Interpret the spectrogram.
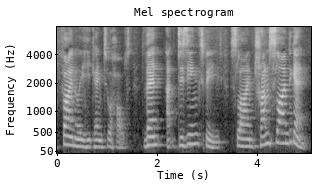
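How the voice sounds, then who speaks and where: A man's voice: high voice, lively intonation, a little slow, a bit bright. Man reading a children's story dramatically. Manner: dramatic, playful, with sound effects and emphatic repetition. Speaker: primary school teacher reading to children. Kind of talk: expressive children's storybook narration.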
